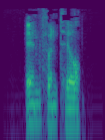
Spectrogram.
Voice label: "infantile", English; adjectives

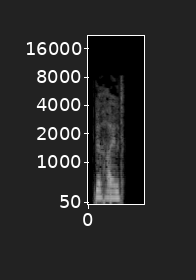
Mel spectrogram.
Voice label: "geheilt", German; adjectives

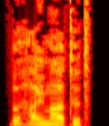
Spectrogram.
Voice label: "beheimatet", German; adjectives

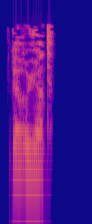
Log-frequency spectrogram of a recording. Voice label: "gerührt", German; adjectives

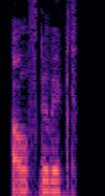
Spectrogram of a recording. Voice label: "aufgeweckt", German; adjectives

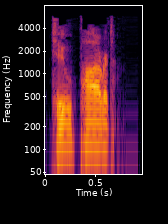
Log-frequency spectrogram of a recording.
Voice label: "two-part", English; adjectives

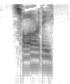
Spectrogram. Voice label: "swarthy", English; adjectives

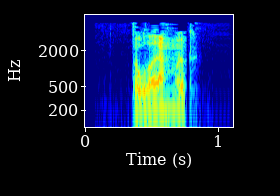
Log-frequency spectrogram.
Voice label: "polemic", english; adjectives

